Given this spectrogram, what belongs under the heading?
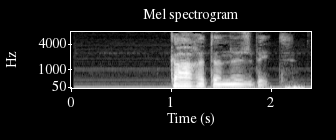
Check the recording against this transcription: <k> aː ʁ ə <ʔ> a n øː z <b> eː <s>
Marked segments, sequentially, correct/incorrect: correct, incorrect, correct, incorrect

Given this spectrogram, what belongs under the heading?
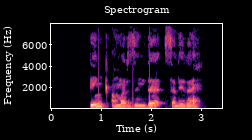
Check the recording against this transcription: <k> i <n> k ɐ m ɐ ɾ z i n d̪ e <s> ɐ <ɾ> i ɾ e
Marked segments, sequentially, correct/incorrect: incorrect, incorrect, correct, incorrect

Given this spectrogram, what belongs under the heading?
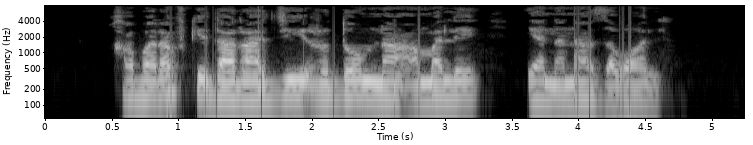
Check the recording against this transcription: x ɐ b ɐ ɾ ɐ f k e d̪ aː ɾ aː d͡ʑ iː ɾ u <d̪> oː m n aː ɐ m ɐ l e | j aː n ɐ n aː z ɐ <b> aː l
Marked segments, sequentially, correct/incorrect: correct, incorrect

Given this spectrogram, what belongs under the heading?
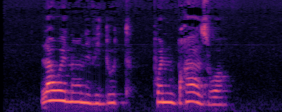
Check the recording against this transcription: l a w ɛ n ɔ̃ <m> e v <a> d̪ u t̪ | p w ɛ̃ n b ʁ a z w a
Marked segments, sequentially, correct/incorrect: incorrect, incorrect

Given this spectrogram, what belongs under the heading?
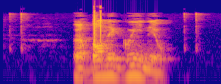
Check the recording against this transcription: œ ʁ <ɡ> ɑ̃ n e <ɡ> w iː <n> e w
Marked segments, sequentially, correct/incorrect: incorrect, correct, correct

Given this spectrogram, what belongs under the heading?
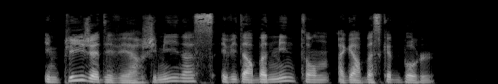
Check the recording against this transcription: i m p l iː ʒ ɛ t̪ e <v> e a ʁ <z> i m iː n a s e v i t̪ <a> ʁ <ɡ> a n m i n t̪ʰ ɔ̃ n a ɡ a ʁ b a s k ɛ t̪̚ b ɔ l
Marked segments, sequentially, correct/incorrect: correct, incorrect, correct, incorrect

